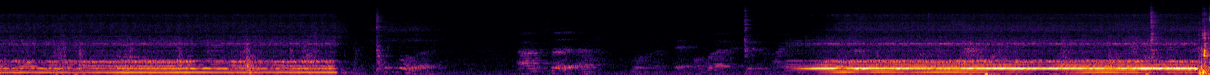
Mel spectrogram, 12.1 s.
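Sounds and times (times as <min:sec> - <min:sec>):
washing machine: 0:00.0 - 0:03.4, 0:07.9 - 0:12.0.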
